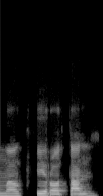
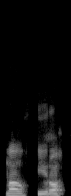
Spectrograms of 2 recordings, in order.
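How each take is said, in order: First: The word ends with a -tan sound. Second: The word ends with an h sound. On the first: The reciter keeps reading without stopping. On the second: The reciter stops at the end of the verse. "mengubah tak marbuto menjadi ha"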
